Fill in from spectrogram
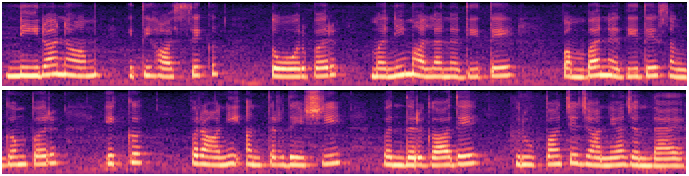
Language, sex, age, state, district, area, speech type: Dogri, female, 18-30, Jammu and Kashmir, Udhampur, urban, read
